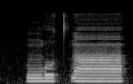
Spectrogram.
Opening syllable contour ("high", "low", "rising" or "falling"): high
